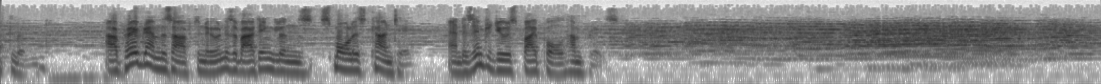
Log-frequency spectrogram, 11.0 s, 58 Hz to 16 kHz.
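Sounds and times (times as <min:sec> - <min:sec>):
speech: 0:00.0 - 0:06.3
church bells pealing: 0:00.0 - 0:11.0.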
